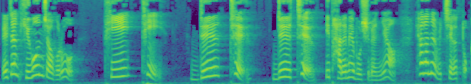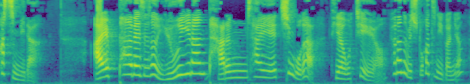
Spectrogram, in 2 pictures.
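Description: A woman teaching English pronunciation to camera, demonstrating words slowly and repeating them, asking and answering her own questions. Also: a little high, big pitch swings. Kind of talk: explaining lesson to camera.

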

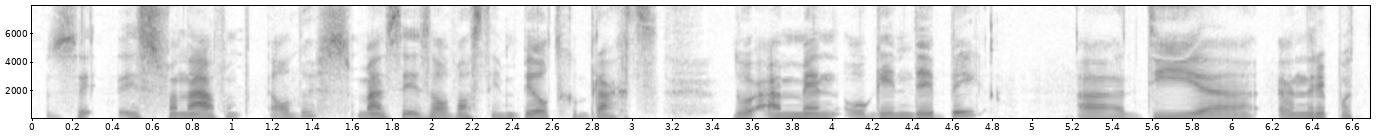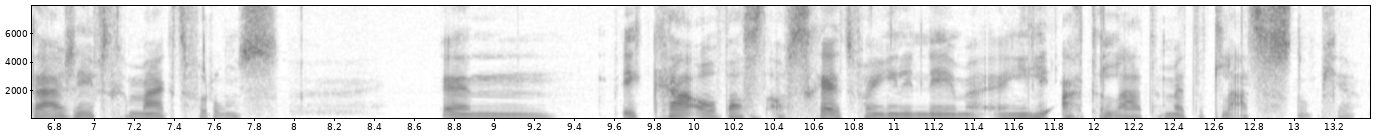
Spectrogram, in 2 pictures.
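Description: A woman's voice: lowish voice, little pitch movement, moderate pace, a little mellow, no echo. A woman presenting an evening event, introducing the next reader plainly, with a few hesitations.

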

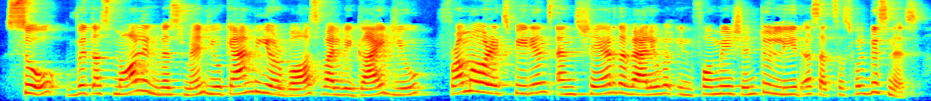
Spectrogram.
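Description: A woman narrating a scripted promotional voice-over, reading steadily through lists of services and equipment. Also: a little high. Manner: steady, measured reading of a list-heavy script.

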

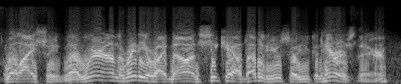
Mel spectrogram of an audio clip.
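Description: A man's voice: medium pitch, big pitch swings, brisk, pushed and bright, a little hiss or hum. A man putting on a chipper, overly polite prize-caller for a prank phone call bit, coaxing a caller.

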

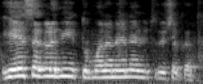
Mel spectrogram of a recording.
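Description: Man doing a shy young wife, soft, musing, tender, high voice. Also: fast, close to an everyday voice.

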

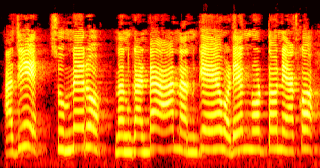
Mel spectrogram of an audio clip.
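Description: A woman's voice: very high voice, fairly even intonation, quick pace, bright, forceful tone. A woman voicing a whiny village wife with a sore throat from crying, with a Mandya Kannada accent. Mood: whining.

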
